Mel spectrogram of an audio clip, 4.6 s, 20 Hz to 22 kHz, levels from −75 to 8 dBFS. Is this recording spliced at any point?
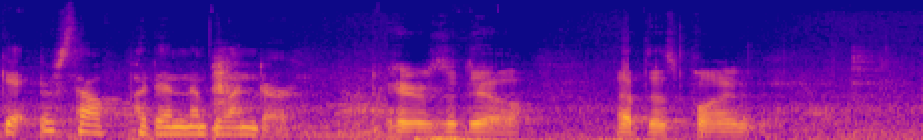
yes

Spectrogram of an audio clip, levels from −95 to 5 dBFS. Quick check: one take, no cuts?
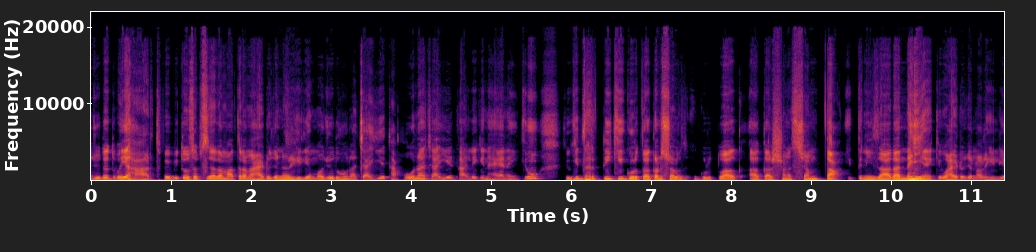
yes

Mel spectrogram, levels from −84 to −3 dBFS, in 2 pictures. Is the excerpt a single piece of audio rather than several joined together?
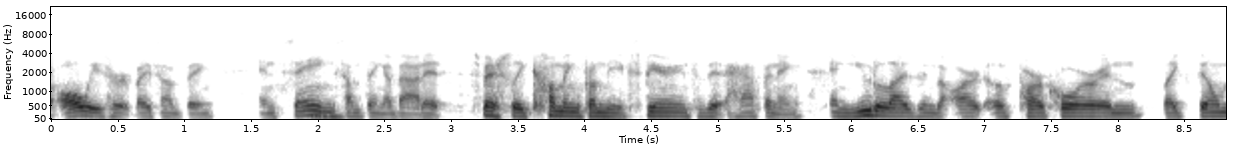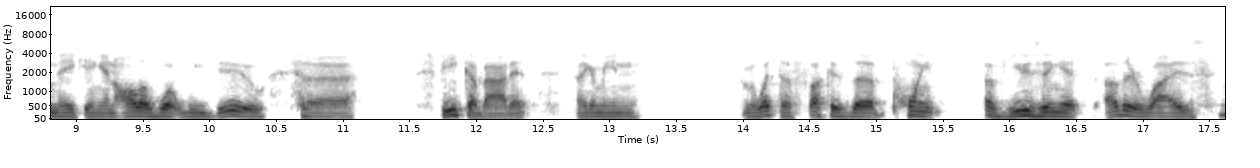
no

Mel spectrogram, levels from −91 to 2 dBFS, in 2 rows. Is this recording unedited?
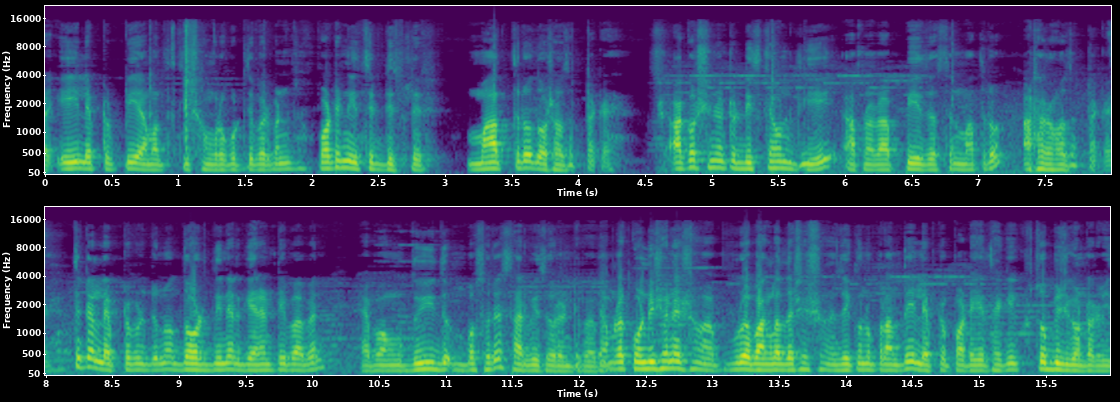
no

